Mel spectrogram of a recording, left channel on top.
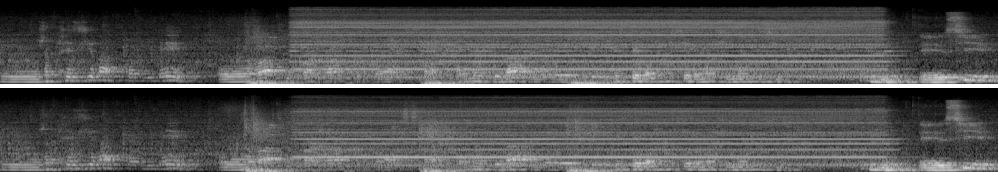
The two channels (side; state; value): both; normal; correlation 0.55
